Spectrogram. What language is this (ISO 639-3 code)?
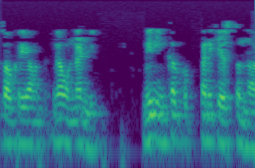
tel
